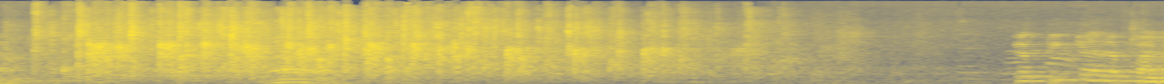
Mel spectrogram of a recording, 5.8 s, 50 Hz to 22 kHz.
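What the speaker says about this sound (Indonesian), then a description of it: "Tepuk tangan buat Tuhan." A church congregation claps together during a 2022 Christmas cantata celebration, with several seconds of steady applause under a speaking voice. The clapping fades and the voice continues alone.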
